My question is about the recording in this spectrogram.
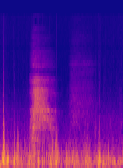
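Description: Wind buffeting the microphone in a steady low rumble, with a short hiss a little over half a second in.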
